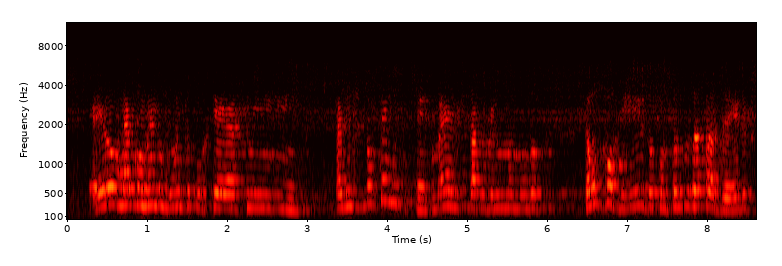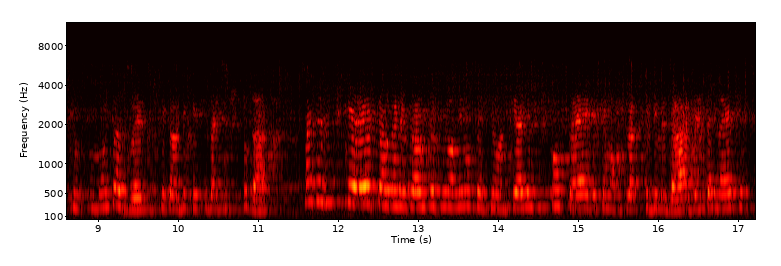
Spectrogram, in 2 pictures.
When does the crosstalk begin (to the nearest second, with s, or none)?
none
